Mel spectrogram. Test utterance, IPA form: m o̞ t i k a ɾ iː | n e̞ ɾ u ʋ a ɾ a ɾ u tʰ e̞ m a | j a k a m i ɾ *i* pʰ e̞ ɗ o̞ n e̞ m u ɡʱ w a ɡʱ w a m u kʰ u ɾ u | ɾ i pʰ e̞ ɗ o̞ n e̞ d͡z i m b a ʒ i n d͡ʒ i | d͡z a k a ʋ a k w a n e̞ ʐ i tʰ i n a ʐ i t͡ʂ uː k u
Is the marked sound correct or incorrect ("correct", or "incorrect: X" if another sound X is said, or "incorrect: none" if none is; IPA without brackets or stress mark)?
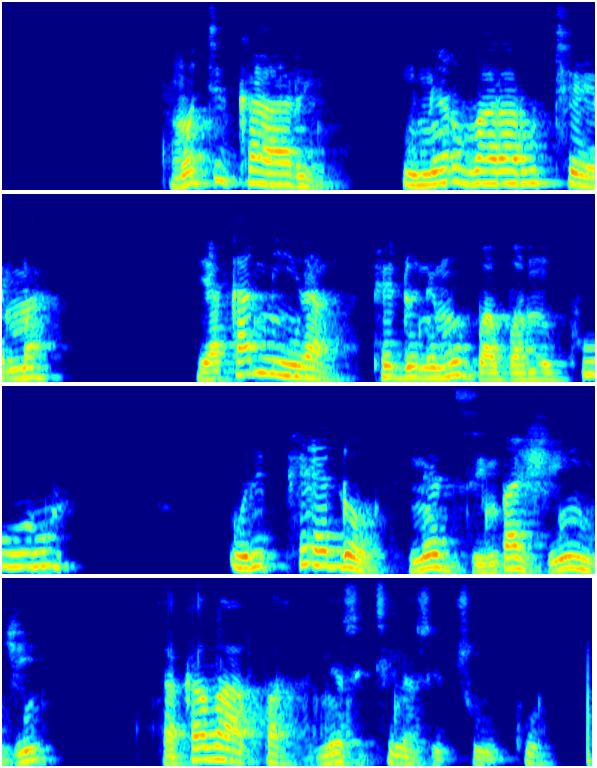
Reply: incorrect: a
